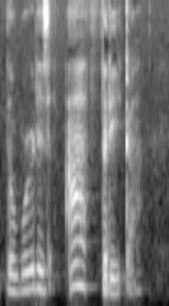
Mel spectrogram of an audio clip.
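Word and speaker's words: África: So, to let you know that it's Africa, not Africa, like you would naturally say it, you need an accent on the A to let you know it's Africa. How about another word?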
